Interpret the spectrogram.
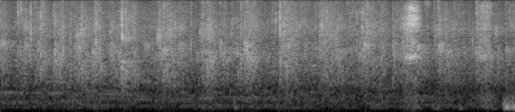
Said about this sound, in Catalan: Aquí la gent aplaudeix també.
